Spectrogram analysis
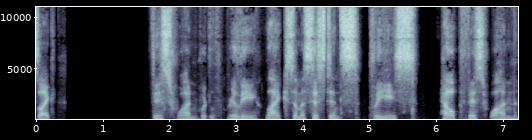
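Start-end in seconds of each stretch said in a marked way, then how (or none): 1.8-7.3 soft, softly whispered voice. Voicing a small creature cowering behind debris: soft whisper. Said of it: "a soft whisper".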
